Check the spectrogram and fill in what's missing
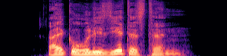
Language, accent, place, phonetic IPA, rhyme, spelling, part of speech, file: German, Germany, Berlin, [alkoholiˈziːɐ̯təstn̩], -iːɐ̯təstn̩, alkoholisiertesten, adjective, De-alkoholisiertesten.ogg
- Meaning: 1. superlative degree of alkoholisiert 2. inflection of alkoholisiert: strong genitive masculine/neuter singular superlative degree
